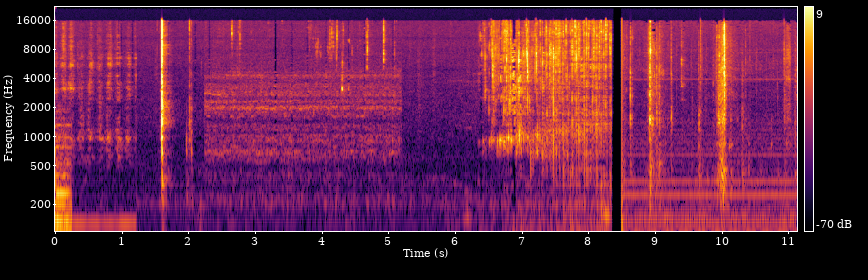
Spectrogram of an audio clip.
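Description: Liquid poured into a ceramic mug, a splashing fill lasting about two seconds just past halfway. It is followed by a loud steady electronic hum with crackles from a 'please stand by' TV-glitch effect, which runs to the end.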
